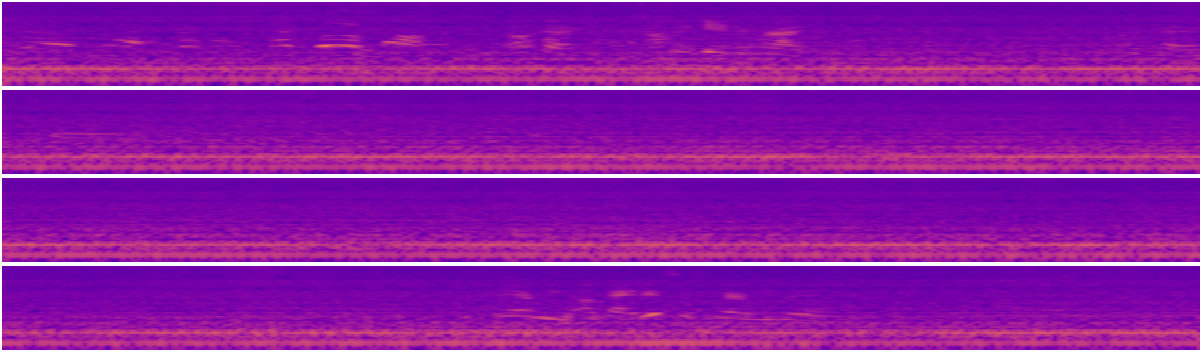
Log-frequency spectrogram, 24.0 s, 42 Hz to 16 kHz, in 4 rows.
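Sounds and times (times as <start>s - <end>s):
boat engine droning: 0.0s - 23.9s.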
